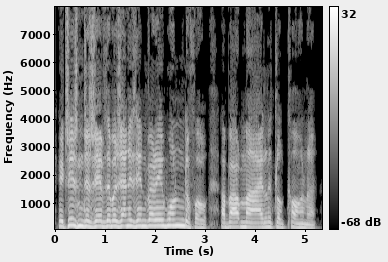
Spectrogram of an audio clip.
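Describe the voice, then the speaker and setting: A reader voicing a gloomy old male toy donkey in a children's storybook, gruff, ponderous and morose. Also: medium pitch, steady tone, moderate pace, dry recording, studio quality, voice pushed up, natural voice. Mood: gloomy, sarcastic. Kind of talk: children's storybook character reading.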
